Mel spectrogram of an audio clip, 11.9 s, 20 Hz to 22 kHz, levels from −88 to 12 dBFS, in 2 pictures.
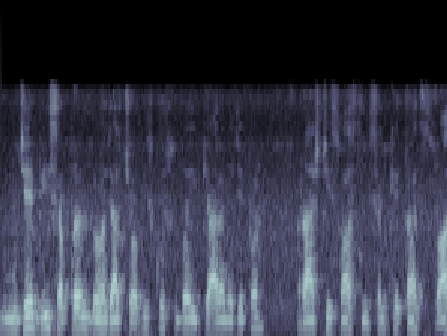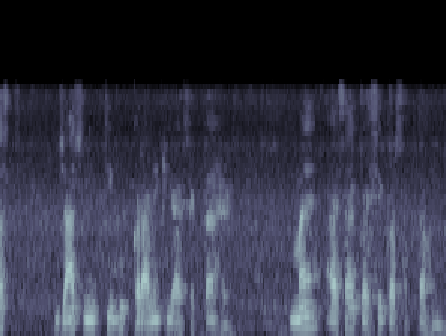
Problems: constant background noise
